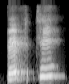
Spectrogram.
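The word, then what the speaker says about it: fifty: right here 15 and if we say 50 distress goes in the first syllable so this one is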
